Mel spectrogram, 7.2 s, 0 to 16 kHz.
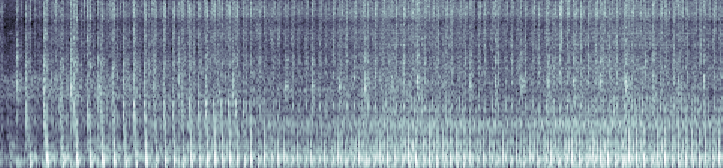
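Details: Antique Yanmar diesel engine at a show, hand-cranked after bleeding air from the fuel line: catches after a few rough puffs, then settles to a steady even thump of about 3.5 beats per second, running cleanly.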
